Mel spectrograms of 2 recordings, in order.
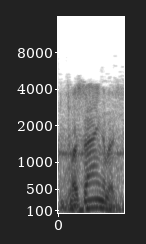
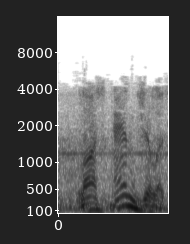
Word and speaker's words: Los Angeles: moved out to California Los Angeles correction Los Angeles oh yeah soft G it's official now so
